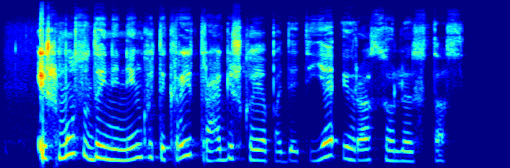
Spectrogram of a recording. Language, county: Lithuanian, Klaipėda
